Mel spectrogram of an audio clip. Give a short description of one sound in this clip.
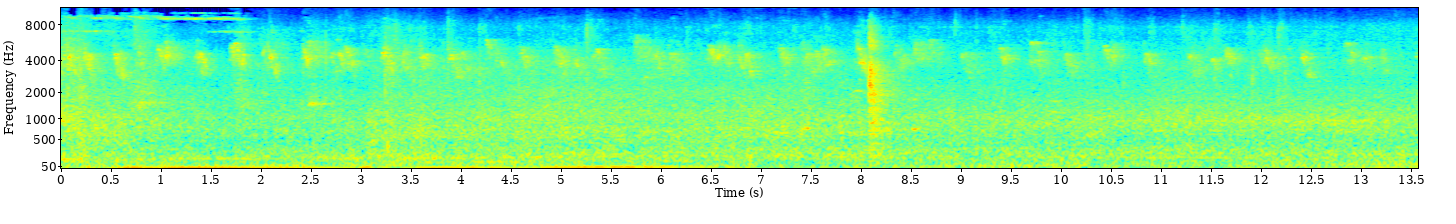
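A train rumbles slowly into a station, its wheels clicking over rail joints.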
